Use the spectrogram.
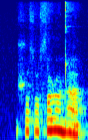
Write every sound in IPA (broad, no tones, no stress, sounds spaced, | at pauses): ʃ u sˤ o sˤ ɐ ɭ ɔ̃ ɖ ã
